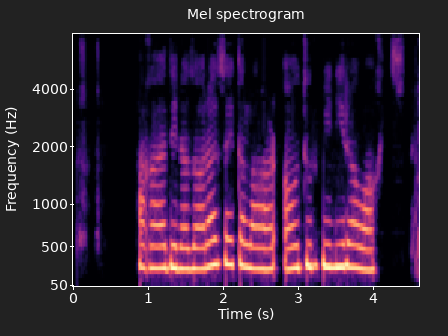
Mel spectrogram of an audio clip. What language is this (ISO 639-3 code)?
pus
